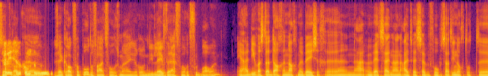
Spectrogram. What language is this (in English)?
Dutch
